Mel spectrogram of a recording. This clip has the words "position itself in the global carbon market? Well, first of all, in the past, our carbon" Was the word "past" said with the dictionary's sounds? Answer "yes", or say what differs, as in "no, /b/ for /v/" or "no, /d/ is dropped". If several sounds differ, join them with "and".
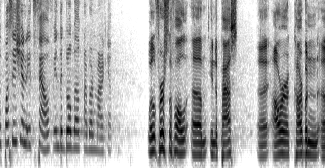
yes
